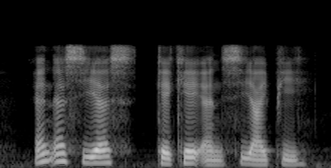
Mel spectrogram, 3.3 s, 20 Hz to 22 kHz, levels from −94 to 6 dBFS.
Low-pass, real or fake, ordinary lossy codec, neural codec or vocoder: 7.2 kHz; real; none; none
